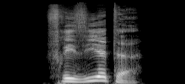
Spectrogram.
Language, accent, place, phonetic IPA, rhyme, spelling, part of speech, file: German, Germany, Berlin, [fʁiˈziːɐ̯tə], -iːɐ̯tə, frisierte, adjective / verb, De-frisierte.ogg
- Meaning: inflection of frisieren: 1. first/third-person singular preterite 2. first/third-person singular subjunctive II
